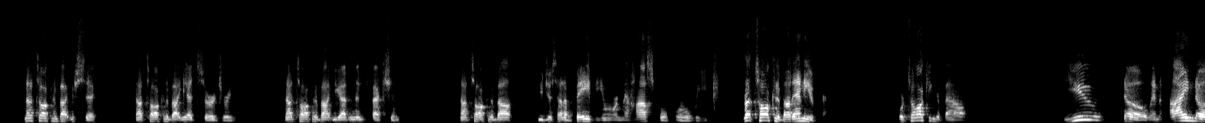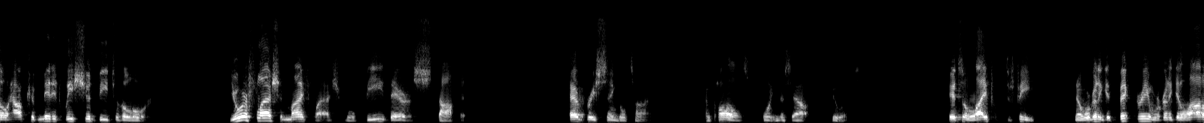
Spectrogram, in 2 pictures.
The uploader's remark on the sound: Sermon delivered at Pilgrim Baptist Church. Pilgrim Baptist Church is a bible-believing, independent Baptist church.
